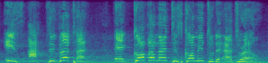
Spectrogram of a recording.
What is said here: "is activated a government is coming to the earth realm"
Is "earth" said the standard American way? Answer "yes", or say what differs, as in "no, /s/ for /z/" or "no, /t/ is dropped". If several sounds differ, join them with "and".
no, /t/ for /θ/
